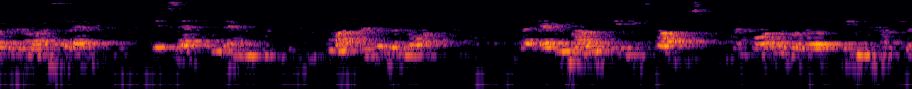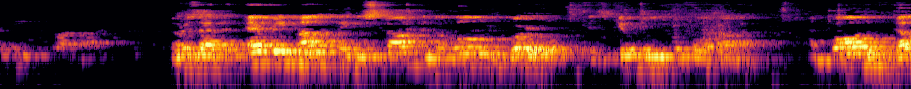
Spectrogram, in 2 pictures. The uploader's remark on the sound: Note there are some Audio Issues with this recording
